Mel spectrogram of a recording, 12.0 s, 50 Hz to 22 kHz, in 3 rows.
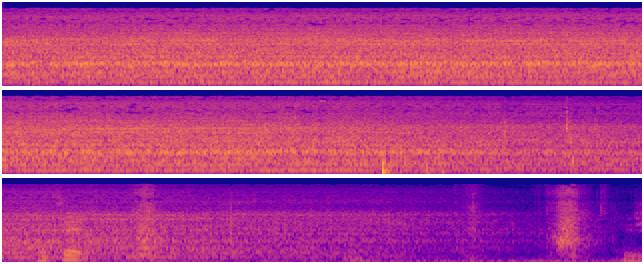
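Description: Ridgid 300 power threading machine running steadily, spinning three-quarter-inch steel pipe while a wheel pipe cutter on its carriage is cranked into the pipe. A sharp click comes about six seconds in, then the machine slowly runs down and goes quiet near the end.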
